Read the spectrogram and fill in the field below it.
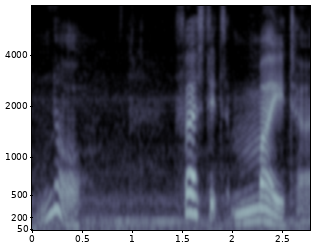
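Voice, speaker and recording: A man puts on a shrill character voice over clear background noise. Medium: read story. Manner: sly.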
